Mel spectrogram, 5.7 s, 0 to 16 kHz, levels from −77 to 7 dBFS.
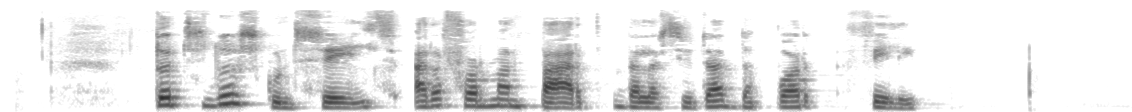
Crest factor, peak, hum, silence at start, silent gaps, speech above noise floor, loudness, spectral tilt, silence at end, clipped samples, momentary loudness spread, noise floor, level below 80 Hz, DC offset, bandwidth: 20 dB; -4 dBFS; none; 0.8 s; none; 49 dB; -23 LUFS; -4 dB/octave; 1.1 s; under 0.1%; 8 LU; -72 dBFS; -76 dBFS; under 0.1%; 11.5 kHz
